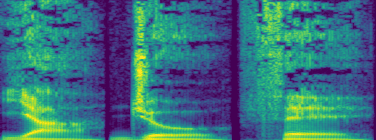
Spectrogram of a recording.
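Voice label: "yajothe", concatenated syllables; Affixing experiment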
